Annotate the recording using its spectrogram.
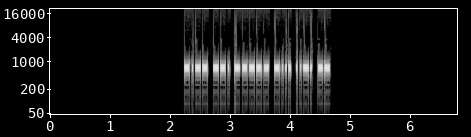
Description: Morse code, heard as a keyed tone, about 40 wpm, 700 Hz. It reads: YG0BFM
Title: DXCC-100 Call Signs - 6 Characters - Repeated 2x - 40wpm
